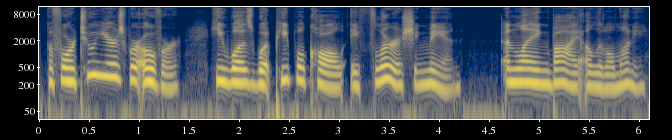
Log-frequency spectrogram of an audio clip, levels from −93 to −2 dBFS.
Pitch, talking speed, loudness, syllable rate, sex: 215 Hz, 185 wpm, -16 LUFS, 5.2 syllables/s, female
